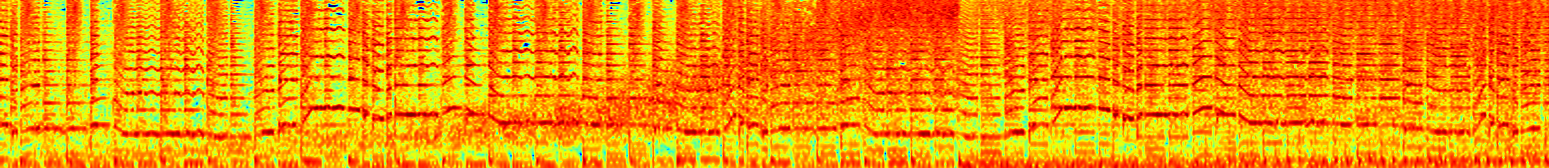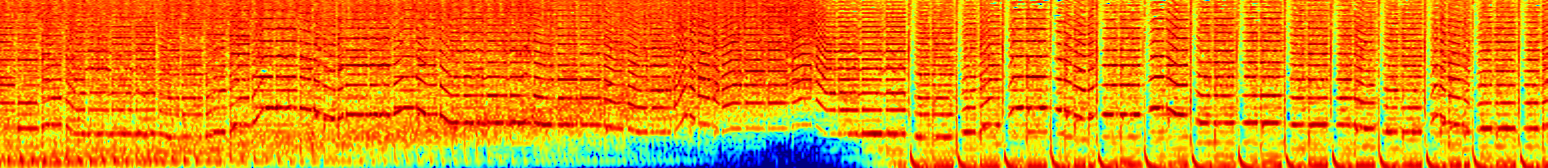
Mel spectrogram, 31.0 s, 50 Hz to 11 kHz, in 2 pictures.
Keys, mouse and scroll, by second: 0.4 BackSpace, 4.4-6.1 drag, 6.1 KP_0, 6.2 KP_0, 11.7 click, 12.9 click, 15.9-18.6 drag, 19.4-24.3 drag, 27.7-30.2 drag.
